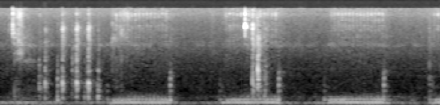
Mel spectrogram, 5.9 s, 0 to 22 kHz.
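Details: Spectra S2 electric breast pump in its suction cycle: a low, steady motor hum in repeated cycles of about a second each, with soft clicks between.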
